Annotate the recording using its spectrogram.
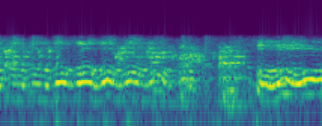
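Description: A man's drawn-out, trembling groan, a wavering "ohhh" strained as if trying to defecate, with a short break about one and a half seconds in.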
